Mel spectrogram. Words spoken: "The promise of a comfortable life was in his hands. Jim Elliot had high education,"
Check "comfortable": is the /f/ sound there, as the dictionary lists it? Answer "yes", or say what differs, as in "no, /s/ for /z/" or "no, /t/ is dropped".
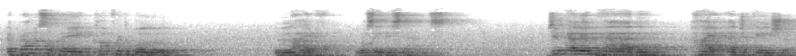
yes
